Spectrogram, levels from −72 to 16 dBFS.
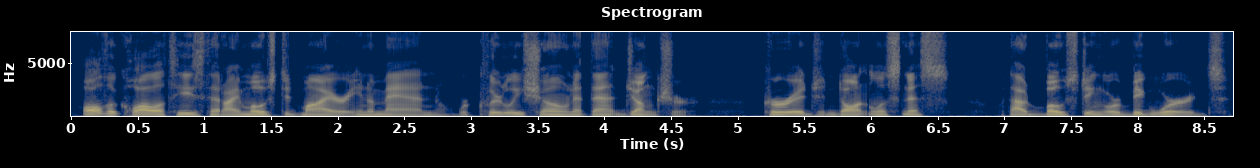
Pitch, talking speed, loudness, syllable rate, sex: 95 Hz, 165 wpm, -19 LUFS, 4.9 syllables/s, male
